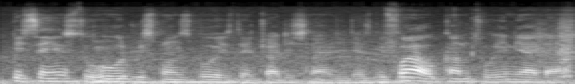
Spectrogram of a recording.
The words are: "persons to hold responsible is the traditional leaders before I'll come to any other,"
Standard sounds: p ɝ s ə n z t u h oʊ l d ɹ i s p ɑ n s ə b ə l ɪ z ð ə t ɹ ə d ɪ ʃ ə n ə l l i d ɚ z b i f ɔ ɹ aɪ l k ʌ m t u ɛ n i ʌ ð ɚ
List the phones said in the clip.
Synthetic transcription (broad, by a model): p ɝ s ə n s t u h oʊ l d ɹ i s p ɑ n s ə b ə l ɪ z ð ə t ɹ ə d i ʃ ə n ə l l i d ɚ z b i f ɔ aɪ w k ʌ m t u ɛ n i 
